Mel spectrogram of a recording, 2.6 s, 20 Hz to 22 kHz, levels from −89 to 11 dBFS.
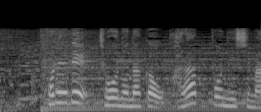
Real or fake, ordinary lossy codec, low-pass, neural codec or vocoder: real; none; none; none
